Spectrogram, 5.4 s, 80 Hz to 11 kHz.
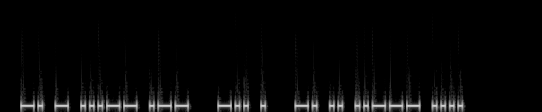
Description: Morse code, heard as a keyed tone, about 28 wpm, 700 Hz. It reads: NT3W DE NI2H
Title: USA Callsign DE Callsign - 4 Characters - 28wpm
